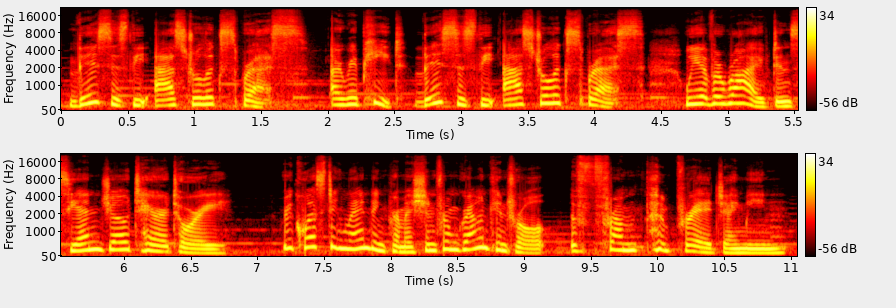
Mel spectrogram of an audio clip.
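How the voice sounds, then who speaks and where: A woman's voice: a little high, very animated, moderate pace, darkish tone, faint music behind. A woman voicing a poised, assured starship navigator in a video game, composed and professional. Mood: official.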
